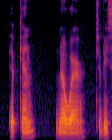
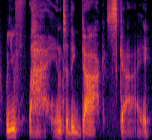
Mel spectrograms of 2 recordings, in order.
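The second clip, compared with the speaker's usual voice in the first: eerie, hushed whisper; 3 dB quieter than usual. Acted. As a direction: draw them in with a secret. Moundshroud ends in a hush.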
